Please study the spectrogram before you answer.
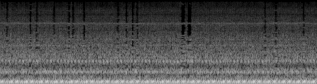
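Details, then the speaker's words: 2018 Mustang GT 5.0 replacement engine with forged pistons, about 300 miles, still on break-in oil, oil warm: smooth even low burble at steady idle, quiet high-pressure fuel pump, no ticks or knocks; normal warm idle. "totally up to temperature but I would say that the oil is probably up the temperature right now but I will say she sounds good"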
